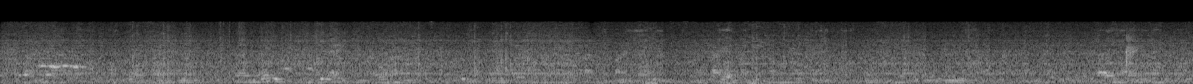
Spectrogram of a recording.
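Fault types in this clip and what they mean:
Echo leak: A delayed copy of the speech runs about 214 ms behind it and only a few decibels quieter. It covers almost the whole clip, with short breaks near 6.7 and 7.5 s. It is likely loudspeaker pickup that an echo canceller failed to remove.
Speech suppressed in double talk: Near 7.8 s, while both sides overlap, the speech dips by roughly 10 dB for about 50 ms. The likely cause is an echo canceller that could not tell its own talker from the echo, so it turned both down.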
